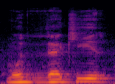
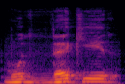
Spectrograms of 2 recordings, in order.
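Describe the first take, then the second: The two takes are said the same way.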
